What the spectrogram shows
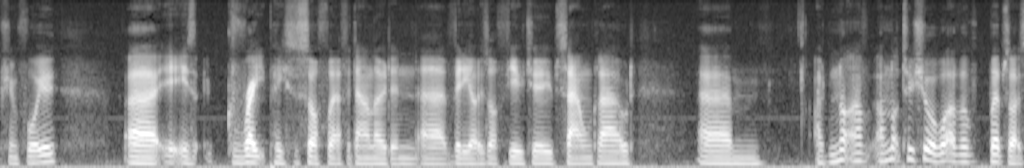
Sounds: Speech

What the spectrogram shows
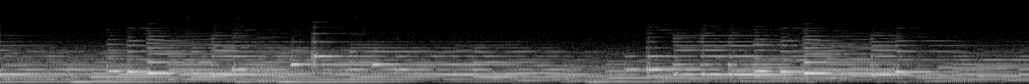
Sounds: Music

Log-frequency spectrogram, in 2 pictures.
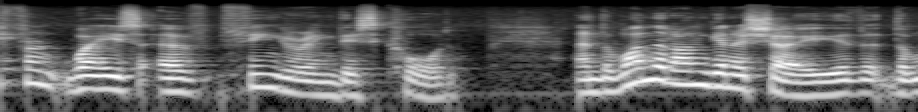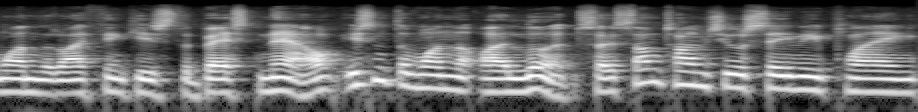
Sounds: Speech

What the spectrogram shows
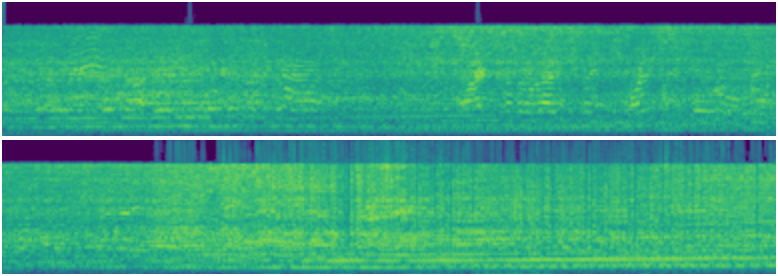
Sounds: Speech

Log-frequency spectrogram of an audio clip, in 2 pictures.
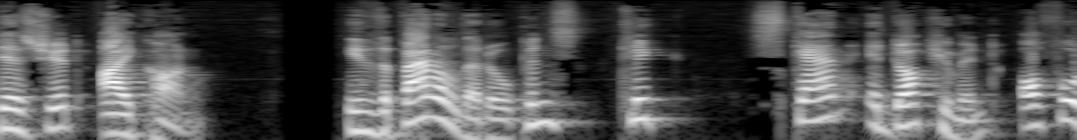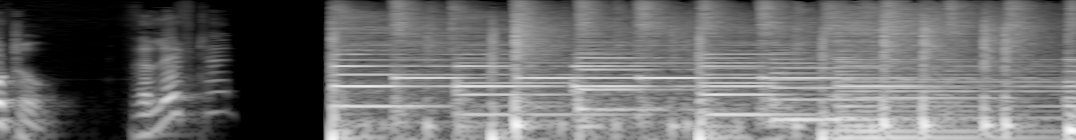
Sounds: Music, Speech

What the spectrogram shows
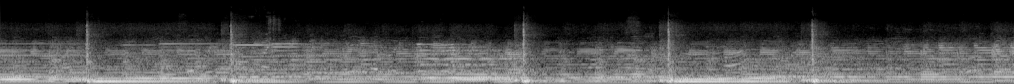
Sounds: Speech, Music

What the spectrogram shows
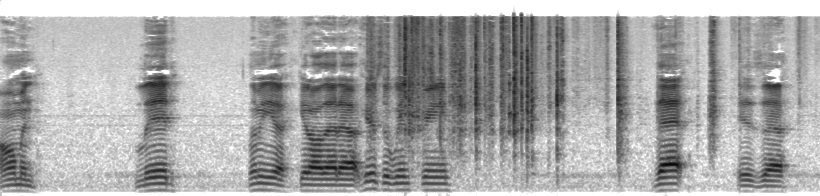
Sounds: inside a small room, Speech

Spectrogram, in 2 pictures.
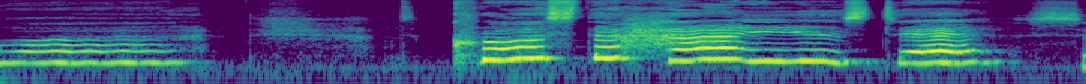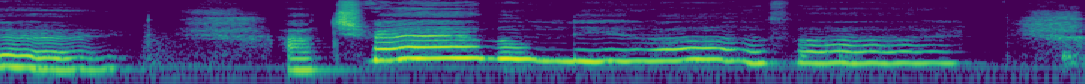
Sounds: Male singing

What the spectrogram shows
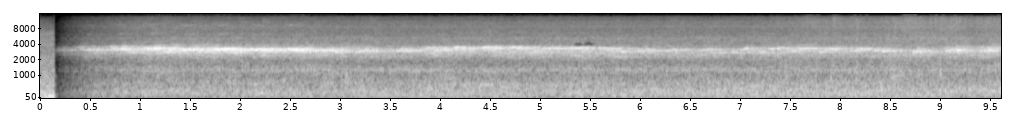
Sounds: Duck

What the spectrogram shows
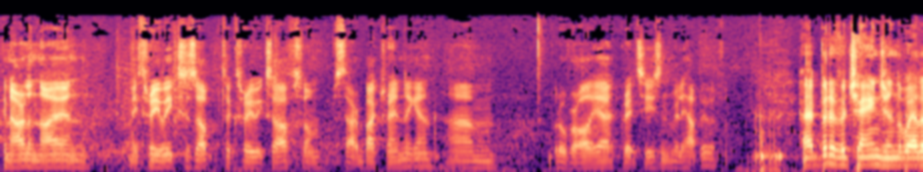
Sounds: Speech

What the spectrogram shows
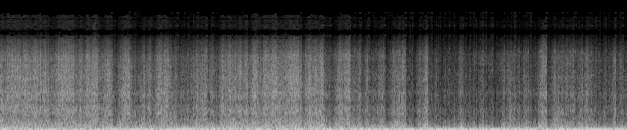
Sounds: Wind

